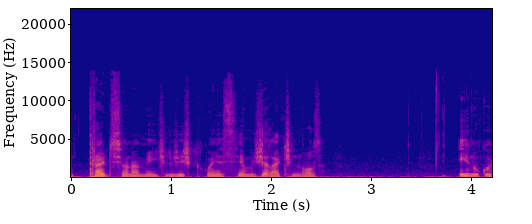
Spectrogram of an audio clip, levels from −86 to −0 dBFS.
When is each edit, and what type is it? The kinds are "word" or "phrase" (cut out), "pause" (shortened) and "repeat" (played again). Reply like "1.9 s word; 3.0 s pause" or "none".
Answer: none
